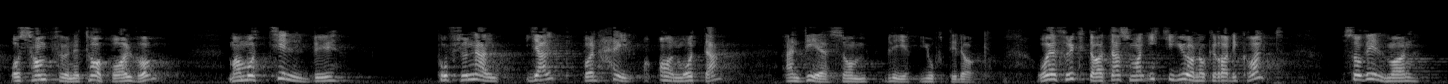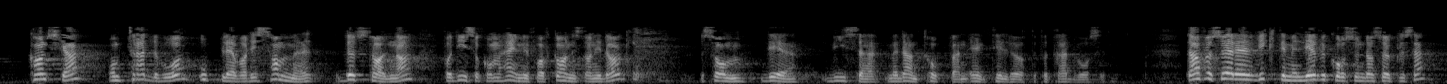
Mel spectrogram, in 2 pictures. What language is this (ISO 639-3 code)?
nno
